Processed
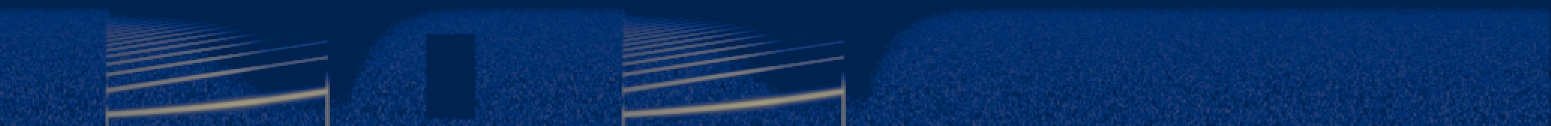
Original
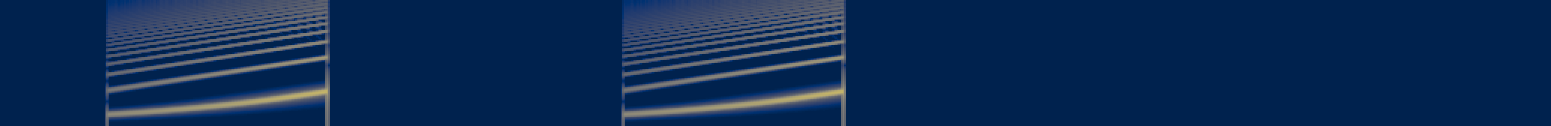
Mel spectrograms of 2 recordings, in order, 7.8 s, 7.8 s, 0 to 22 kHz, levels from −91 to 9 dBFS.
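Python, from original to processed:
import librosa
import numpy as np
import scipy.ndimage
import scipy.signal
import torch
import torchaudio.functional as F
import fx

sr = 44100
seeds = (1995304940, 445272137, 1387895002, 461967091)

y = fx.dmg_noise_colour(x, sr, seeds[0], colour='white', level_db=-56.0)
y = fx.spec_erase(y, sr, start_s=2.14, length_s=0.25, low_hz=240.0, high_hz=7200.0)
y = fx.env_lowpass_down(y, sr, base_hz=560.0, full_db=-20.0)
y = F.gain(torch.from_numpy(y), -4.5).numpy()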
